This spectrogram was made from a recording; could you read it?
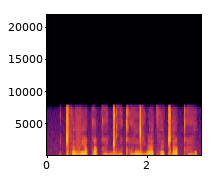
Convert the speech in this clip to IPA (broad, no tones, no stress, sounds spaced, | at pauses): ǁʰ ɐ v e q ə q e̤ ɡ͡ǁ o̤ qʰ o̤ ŋ͡ǀ e̤ ɳ a t̪ʰ ə ǁ a qʰ ə̤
